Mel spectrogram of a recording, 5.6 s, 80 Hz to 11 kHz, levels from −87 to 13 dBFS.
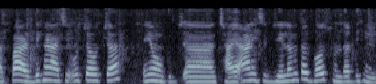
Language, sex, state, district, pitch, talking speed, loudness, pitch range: Garhwali, female, Uttarakhand, Tehri Garhwal, 220 Hz, 160 wpm, -23 LUFS, 195-235 Hz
